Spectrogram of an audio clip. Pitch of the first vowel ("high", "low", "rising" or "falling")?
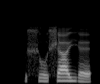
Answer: low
